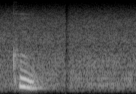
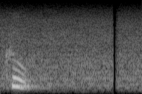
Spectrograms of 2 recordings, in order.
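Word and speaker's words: coup: Do you say coop or, like I said, it's the silent letter. So it is supposed to be pronounced as coop. Coop.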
